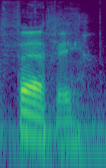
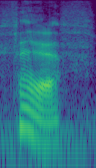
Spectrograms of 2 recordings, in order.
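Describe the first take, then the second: First: The name is said as two syllables. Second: The name is said as one syllable. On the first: This is how others assumed the name was said. The speaker calls it wrong. "not Furphy" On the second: This is how the player says his own name. The speaker calls it right. "He prefers to be called Fairf"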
